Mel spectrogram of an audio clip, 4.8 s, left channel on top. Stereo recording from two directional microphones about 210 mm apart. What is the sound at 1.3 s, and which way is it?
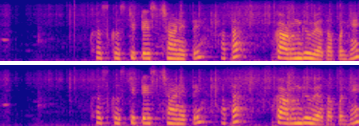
Speech, 15° left (ahead or behind).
